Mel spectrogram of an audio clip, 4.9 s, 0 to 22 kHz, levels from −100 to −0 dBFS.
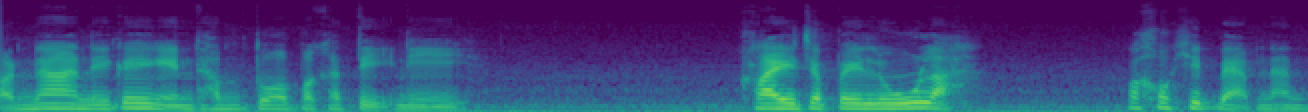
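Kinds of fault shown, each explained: No kinds of fault are heard.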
